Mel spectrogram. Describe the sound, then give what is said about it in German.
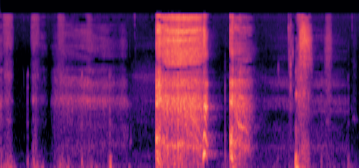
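A few harsh, raspy coughs from a person showing how they cough. One long loud burst comes first, then two shorter ones, after a run of faint small sounds. “Nein, ich huste so. Wie kann man denn anders husten?”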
